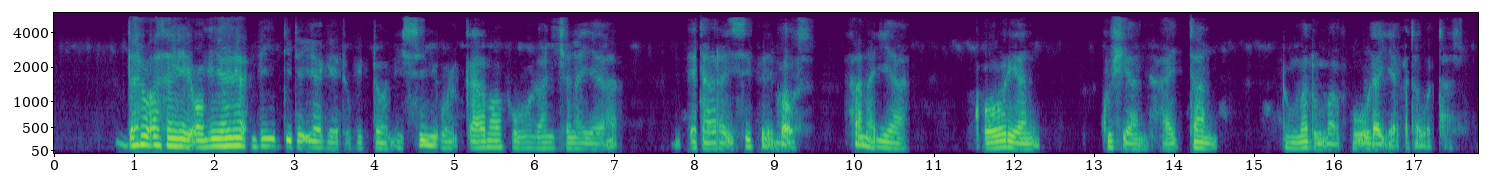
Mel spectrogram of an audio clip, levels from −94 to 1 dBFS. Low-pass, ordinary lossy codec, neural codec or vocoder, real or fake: 5.4 kHz; AAC, 24 kbps; codec, 16 kHz, 4 kbps, FreqCodec, smaller model; fake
